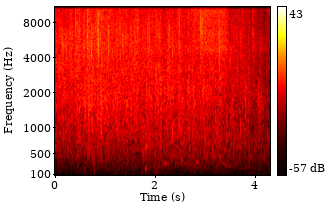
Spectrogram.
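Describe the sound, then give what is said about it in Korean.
An audience at a lecture on a large stage in Incheon, South Korea claps steadily to welcome the speaker, a dense wash of hand claps that holds for several seconds and then begins to thin out toward the end. “박수로 청해 주세요. 박수 주세요.”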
